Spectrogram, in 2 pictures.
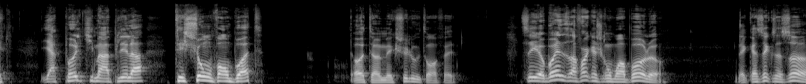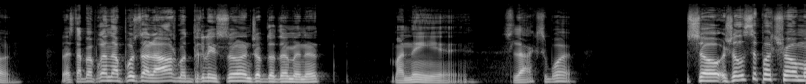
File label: Animation FR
